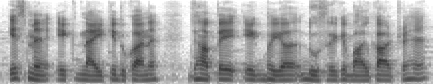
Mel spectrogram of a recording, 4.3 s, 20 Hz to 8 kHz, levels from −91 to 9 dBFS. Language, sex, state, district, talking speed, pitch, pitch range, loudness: Hindi, male, Gujarat, Valsad, 205 wpm, 130 Hz, 125-135 Hz, -19 LUFS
